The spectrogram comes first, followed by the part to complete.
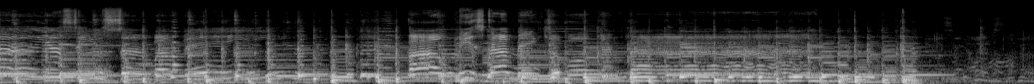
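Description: Samba song played live by a small band, with plucked guitar strings and percussion under a woman's singing voice. The music stops about nine seconds in as the song ends.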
